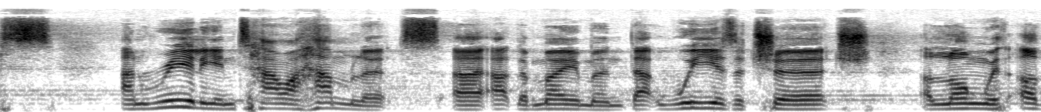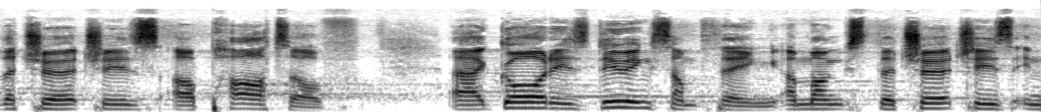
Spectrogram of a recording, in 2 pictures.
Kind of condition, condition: setting, large echoing room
